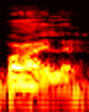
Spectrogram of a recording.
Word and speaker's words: Bieler: I guess it shows the fact that Bieler's maybe fallen out, or Bieler, sorry, I think is correct pronunciation from what you said.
